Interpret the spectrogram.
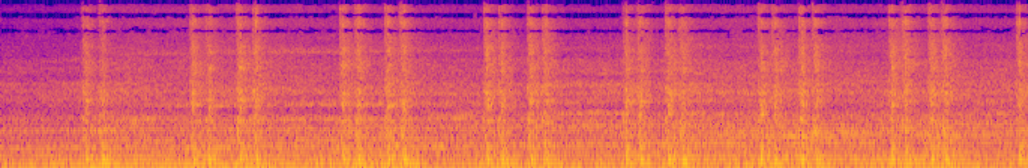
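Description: Electric commuter train running past close by on elevated track: a steady rumble broken by repeated sharp wheel clacks, often in close pairs.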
